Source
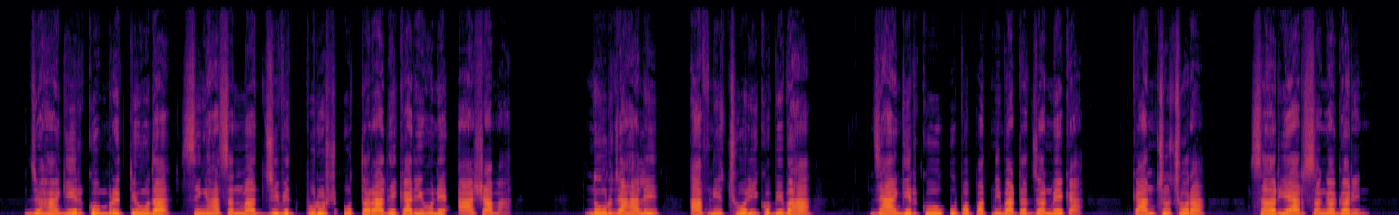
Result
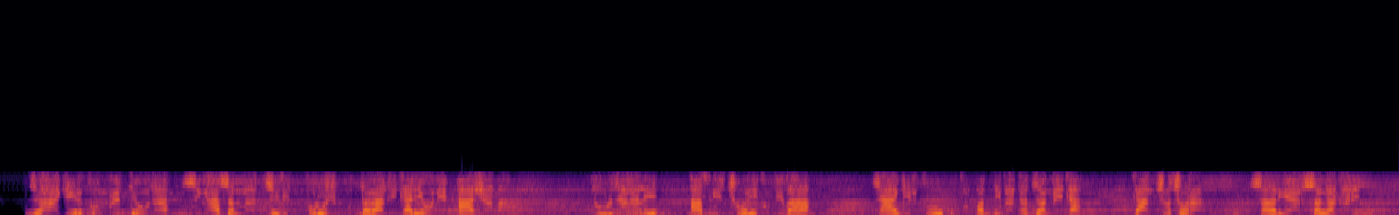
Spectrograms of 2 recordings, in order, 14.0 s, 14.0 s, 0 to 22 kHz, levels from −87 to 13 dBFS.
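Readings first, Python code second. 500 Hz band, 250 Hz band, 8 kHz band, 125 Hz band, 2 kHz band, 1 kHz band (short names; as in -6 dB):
-6.5 dB, -8.5 dB, under -40 dB, -26.0 dB, -2.5 dB, -4.0 dB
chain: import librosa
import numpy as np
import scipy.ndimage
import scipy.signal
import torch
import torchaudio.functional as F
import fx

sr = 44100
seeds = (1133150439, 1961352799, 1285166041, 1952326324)

p1 = fx.freq_compress(x, sr, knee_hz=2600.0, ratio=4.0)
p2 = p1 + 0.41 * np.pad(p1, (int(2.9 * sr / 1000.0), 0))[:len(p1)]
p3 = fx.over_compress(p2, sr, threshold_db=-23.0, ratio=-0.5)
p4 = p2 + (p3 * 10.0 ** (2.5 / 20.0))
p5 = fx.filter_lfo_highpass(p4, sr, shape='sine', hz=2.1, low_hz=360.0, high_hz=2400.0, q=0.95)
p6 = p5 + fx.echo_diffused(p5, sr, ms=510, feedback_pct=55, wet_db=-15, dry=0)
p7 = fx.spec_repair(p6, sr, seeds[0], start_s=5.8, length_s=0.6, low_hz=330.0, high_hz=850.0, source='both')
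y = p7 * 10.0 ** (-7.0 / 20.0)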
